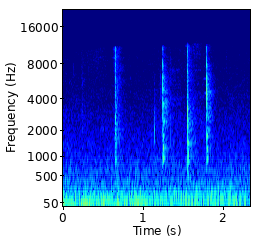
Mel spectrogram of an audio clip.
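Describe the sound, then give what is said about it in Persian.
A revolver hammer being thumbed back gives a few faint, sharp metallic clicks spaced irregularly over a low background hiss. “حالا با شستت چکشو باید بکشی عقب اینطوری.”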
